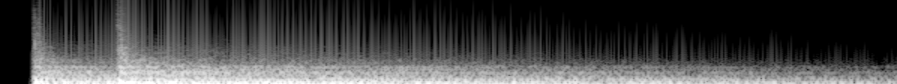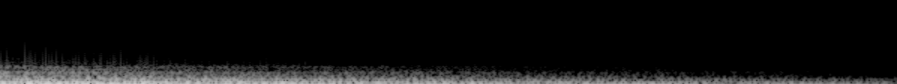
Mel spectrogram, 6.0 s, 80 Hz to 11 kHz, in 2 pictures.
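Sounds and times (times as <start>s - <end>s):
deep tom drum hits: 0.1s - 4.1s.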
